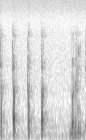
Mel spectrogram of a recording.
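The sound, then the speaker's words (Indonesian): A voice imitates footsteps with four quick, evenly spaced tapping syllables, fairly loud, then breaks off into a short spoken word. “itu di belakang gue tapak kaki itu bunyi empat kali tek tek terus hilang berhenti jadi gue berhenti suara tapak itu juga berhenti”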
